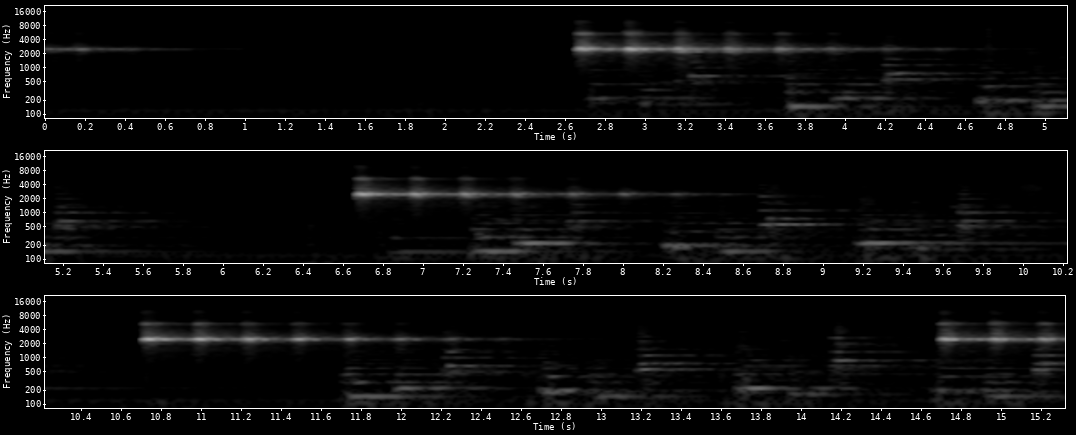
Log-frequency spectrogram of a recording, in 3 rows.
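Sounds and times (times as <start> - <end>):
ambient orchestral music: 2.7 - 6.1, 6.7 - 15.3.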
